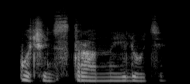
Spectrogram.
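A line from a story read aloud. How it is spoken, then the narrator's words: Quiet. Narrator (Russian): тихо сказала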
